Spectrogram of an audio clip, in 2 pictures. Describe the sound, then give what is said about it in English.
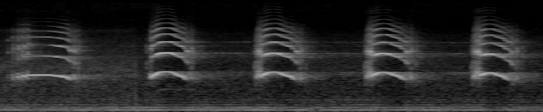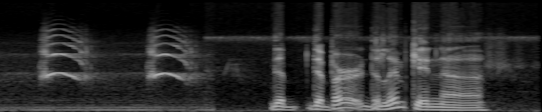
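A limpkin squawks in the evening, giving seven loud, evenly spaced, arching wails. A denser, rougher burst of calls follows. “The limpkin is kind of known for doing it squawking at night a lot. I mean, I hear the thing squawking day and night”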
